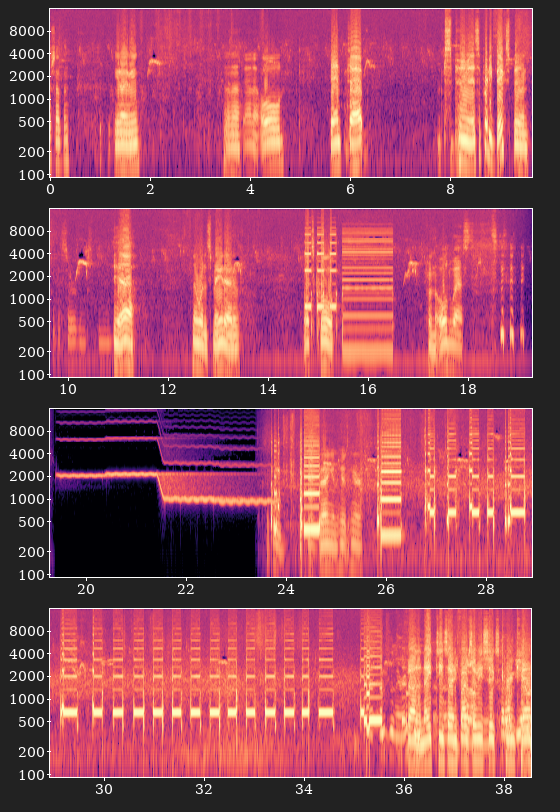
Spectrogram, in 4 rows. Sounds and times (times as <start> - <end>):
Speech: 0.0 - 0.4, 3.5 - 4.7, 7.8 - 11.4, 12.5 - 13.5, 17.2 - 18.1, 24.7 - 25.6, 35.5 - 38.5.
